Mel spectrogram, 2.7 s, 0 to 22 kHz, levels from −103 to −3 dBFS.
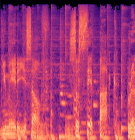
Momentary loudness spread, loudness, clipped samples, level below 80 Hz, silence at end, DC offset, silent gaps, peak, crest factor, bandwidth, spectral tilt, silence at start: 9 LU; -18 LUFS; under 0.1%; -28 dBFS; 0 s; under 0.1%; none; -2 dBFS; 16 dB; 19.5 kHz; -4 dB/octave; 0 s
